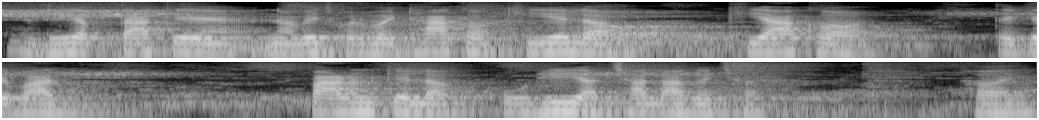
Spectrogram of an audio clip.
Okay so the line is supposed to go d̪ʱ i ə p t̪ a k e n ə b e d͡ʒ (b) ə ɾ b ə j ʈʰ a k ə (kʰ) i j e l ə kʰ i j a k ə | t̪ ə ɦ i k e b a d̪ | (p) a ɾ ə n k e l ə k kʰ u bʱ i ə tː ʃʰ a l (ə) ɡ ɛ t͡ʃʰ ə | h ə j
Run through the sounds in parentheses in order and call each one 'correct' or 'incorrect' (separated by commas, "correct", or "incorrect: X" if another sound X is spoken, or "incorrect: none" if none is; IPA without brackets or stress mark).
incorrect: p, correct, correct, incorrect: a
